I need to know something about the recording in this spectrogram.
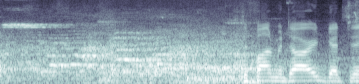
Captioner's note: whistle blowing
